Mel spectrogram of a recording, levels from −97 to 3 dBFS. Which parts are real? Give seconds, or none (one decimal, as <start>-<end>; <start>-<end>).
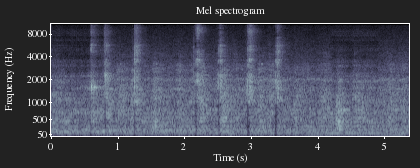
0.8-4.2; 4.9-5.4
